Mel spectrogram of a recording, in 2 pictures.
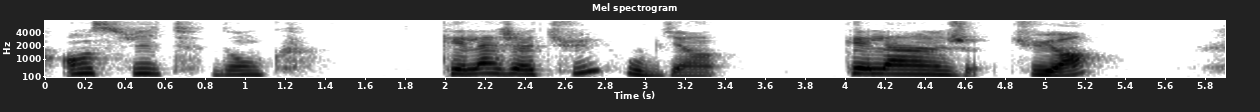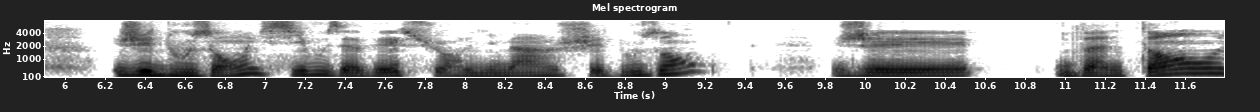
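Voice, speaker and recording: Woman teacher, slow and mellow, patient beginner lesson with pauses. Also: medium pitch. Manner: slow, careful teaching delivery with frequent hesitations. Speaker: French teacher.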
